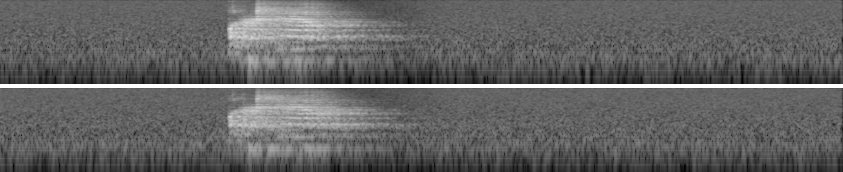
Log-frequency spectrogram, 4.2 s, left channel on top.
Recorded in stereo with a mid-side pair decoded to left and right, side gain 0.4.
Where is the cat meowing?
45° left, 5 m.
